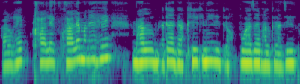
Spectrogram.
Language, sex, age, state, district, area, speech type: Assamese, female, 30-45, Assam, Dibrugarh, rural, spontaneous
